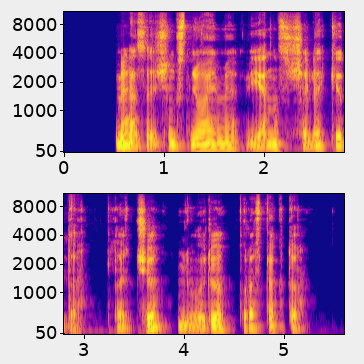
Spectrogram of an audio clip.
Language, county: Lithuanian, Kaunas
